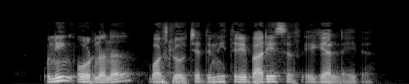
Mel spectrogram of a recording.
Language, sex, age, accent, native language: Uzbek, male, 18-24, Toshkent viloyati, Uzbek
